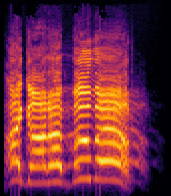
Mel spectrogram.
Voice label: supress, dialogue Allies; mohaa; Mission 2

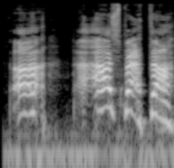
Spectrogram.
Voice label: fear, IT; mohaa; dialogue

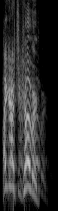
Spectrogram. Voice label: supress, dialogue Allies; mohaa; Mission 2

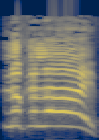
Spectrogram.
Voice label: alert, dialogue UK; mohaa

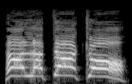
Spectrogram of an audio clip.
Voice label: alert, dialogue IT; mohaa; attack

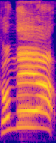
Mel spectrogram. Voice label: fear, dialogue; mohaa

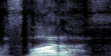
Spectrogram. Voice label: curious; mohaa; dialogue

